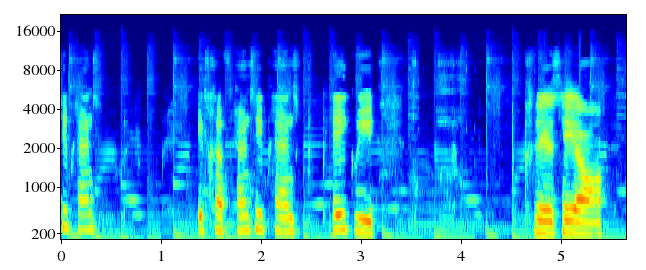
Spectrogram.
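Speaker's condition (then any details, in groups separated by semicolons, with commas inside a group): Down syndrome; present from birth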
